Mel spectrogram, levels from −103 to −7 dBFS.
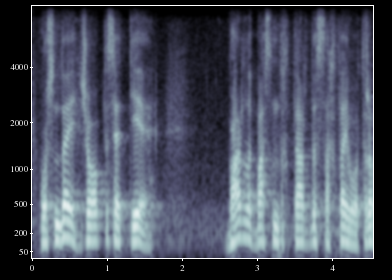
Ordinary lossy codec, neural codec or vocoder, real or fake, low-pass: Opus, 24 kbps; none; real; 7.2 kHz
